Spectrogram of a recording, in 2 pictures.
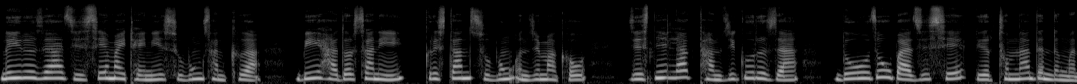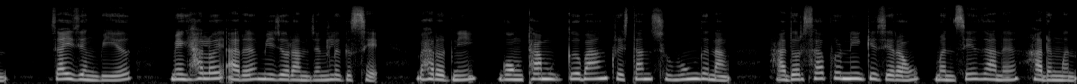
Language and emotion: Bodo, neutral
